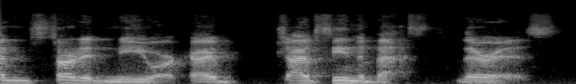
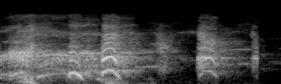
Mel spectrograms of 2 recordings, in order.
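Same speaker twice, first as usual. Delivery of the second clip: real high-pitched cackling laugh; big high laugh; 4 dB louder than usual. Real, not acted. Storyteller cracking up after his punchline, high laughter. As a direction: burst out laughing, high and helpless.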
